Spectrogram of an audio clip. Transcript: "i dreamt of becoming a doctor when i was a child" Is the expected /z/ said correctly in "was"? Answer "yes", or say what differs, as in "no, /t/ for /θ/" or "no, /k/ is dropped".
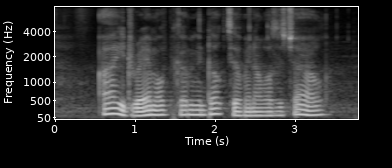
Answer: yes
